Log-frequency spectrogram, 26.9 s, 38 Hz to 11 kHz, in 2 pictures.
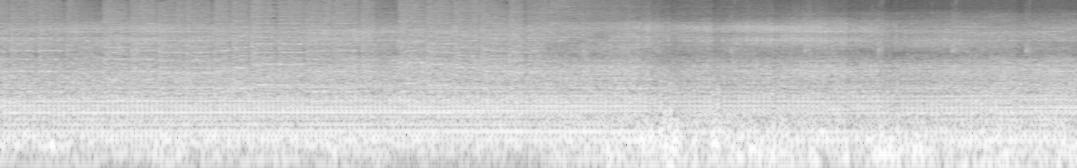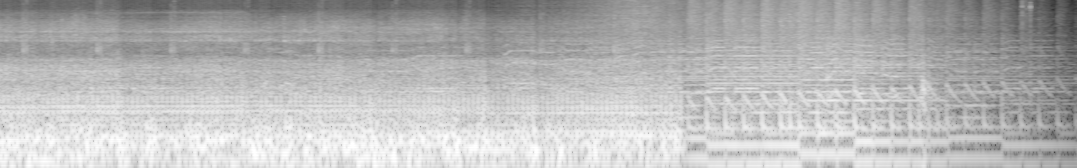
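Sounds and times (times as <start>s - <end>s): small engine running: 0.0s - 26.9s.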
